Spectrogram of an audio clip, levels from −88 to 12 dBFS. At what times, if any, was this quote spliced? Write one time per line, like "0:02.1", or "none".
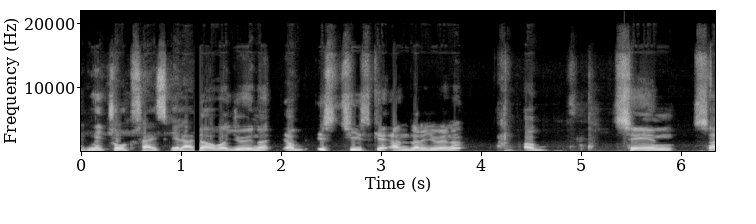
0:01.2

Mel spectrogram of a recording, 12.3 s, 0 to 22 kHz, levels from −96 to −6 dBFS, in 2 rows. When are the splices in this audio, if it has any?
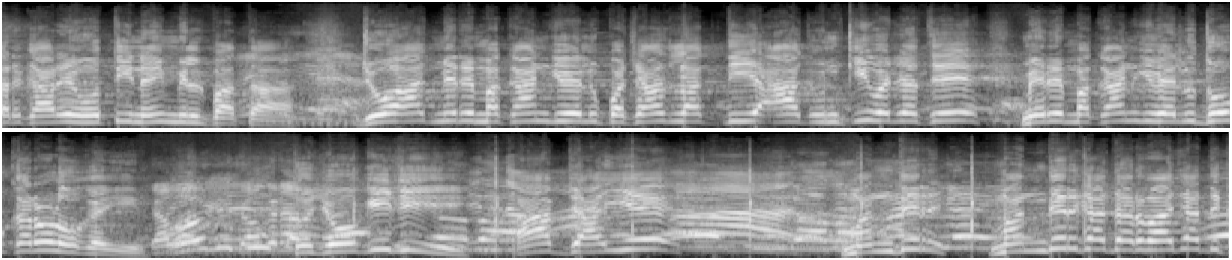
none

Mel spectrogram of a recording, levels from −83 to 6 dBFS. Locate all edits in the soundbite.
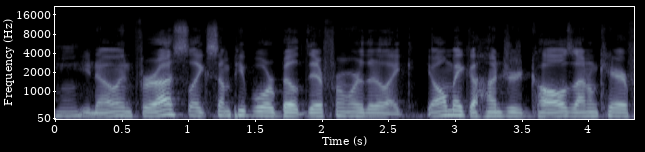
0:02.7

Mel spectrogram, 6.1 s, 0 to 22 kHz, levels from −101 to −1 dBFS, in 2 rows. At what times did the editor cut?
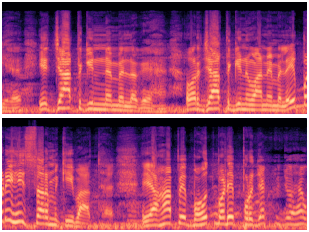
none

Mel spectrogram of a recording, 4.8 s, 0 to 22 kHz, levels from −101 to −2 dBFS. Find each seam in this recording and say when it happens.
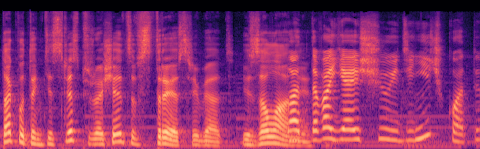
none

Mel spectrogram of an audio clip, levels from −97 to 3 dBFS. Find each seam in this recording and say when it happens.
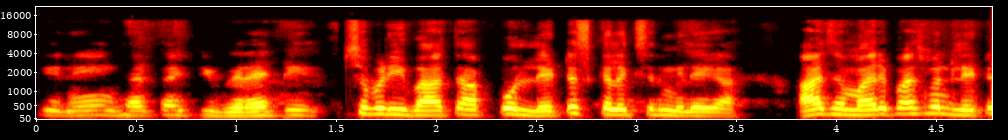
0:01.5

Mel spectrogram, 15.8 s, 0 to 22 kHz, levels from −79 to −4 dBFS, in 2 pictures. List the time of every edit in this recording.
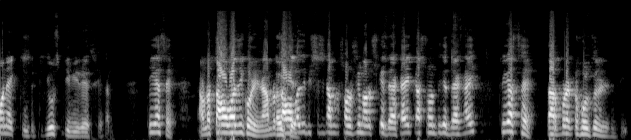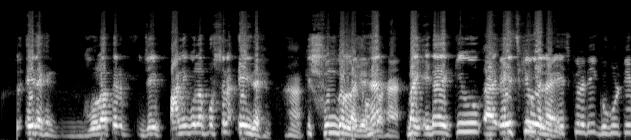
0:08.1

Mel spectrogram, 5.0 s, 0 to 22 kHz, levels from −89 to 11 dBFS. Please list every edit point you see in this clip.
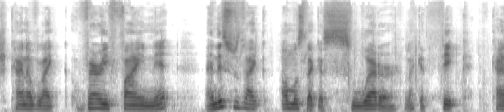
none

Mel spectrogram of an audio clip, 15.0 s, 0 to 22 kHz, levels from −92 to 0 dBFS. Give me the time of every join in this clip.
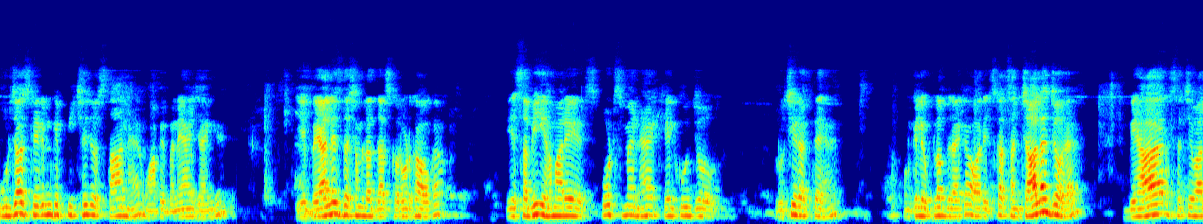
none

